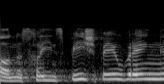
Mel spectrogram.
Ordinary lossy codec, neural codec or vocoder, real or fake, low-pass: none; none; real; 5.4 kHz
